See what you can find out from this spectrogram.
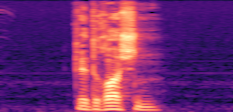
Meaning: past participle of dreschen
- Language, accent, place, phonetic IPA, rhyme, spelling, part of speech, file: German, Germany, Berlin, [ɡəˈdʁɔʃn̩], -ɔʃn̩, gedroschen, verb, De-gedroschen.ogg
